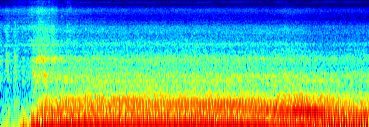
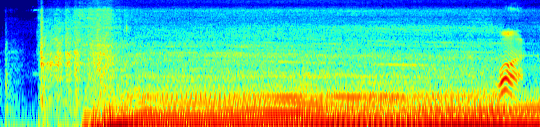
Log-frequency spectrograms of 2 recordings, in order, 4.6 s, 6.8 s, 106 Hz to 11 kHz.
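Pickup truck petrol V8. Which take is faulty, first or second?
first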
